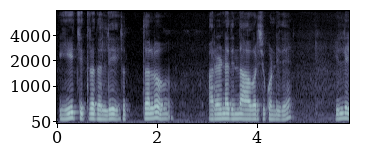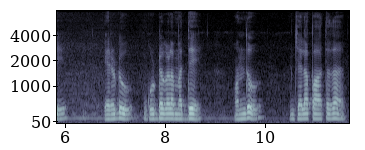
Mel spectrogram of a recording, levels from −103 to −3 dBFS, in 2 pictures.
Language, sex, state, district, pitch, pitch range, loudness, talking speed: Kannada, male, Karnataka, Dharwad, 125 Hz, 120-135 Hz, -36 LUFS, 55 wpm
